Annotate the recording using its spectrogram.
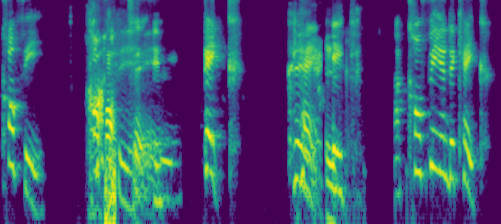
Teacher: so there is a lot of, you know, this breathing. It's called aspiration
